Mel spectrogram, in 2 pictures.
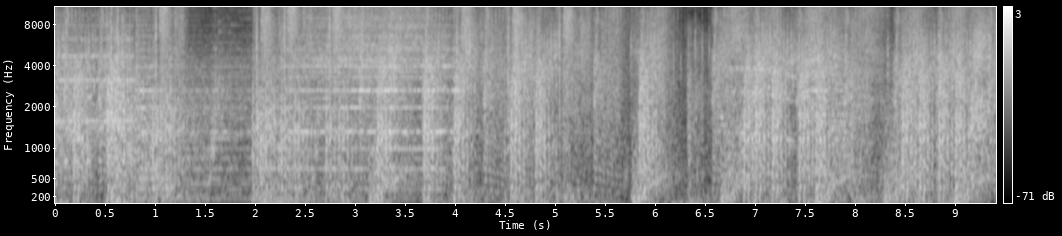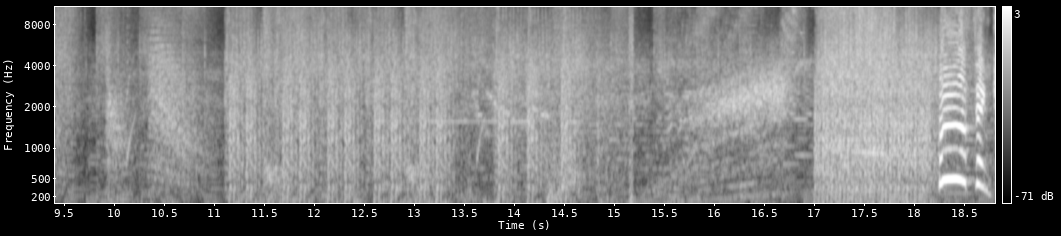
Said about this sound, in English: So Magolor cannon for this guy.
